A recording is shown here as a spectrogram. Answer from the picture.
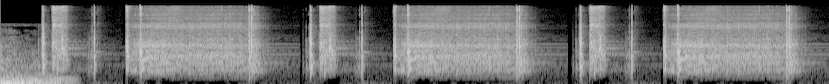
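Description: Camera shutter clicks. Groups of sharp clicks, each followed by about half a second of hiss, repeat roughly every second and a quarter.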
